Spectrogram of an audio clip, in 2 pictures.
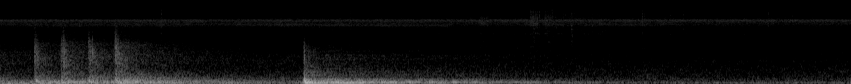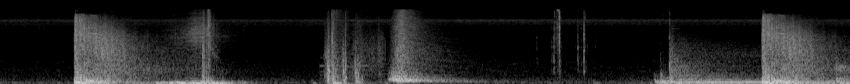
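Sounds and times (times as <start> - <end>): dramatic music with drums: 0.0 - 5.3, 15.1 - 17.0
echoing rifle shots: 9.3 - 10.1, 16.2 - 17.0
light clicks: 13.8 - 14.6.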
